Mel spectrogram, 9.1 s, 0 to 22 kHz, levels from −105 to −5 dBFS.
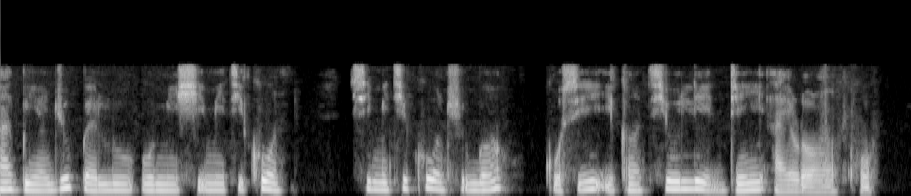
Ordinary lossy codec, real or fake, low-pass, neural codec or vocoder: none; real; 5.4 kHz; none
